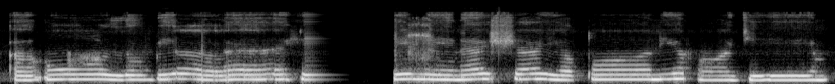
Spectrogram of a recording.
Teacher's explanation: Jimnya masih ngowos. Terus lamnya tadi masih sedikit kurang ke belakang.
